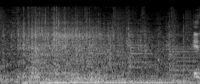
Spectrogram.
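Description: A fire engine's roll-up compartment door being pulled open, a noisy slide lasting about a second, over background music.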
